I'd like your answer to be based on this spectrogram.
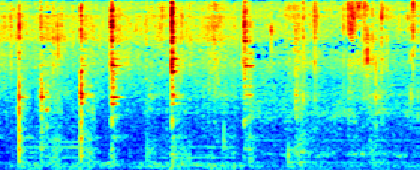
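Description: Minced garlic fries with chicken skin in a pan, a soft steady sizzle broken by repeated scraping stirs of a utensil, heard close and fairly quiet.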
